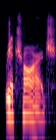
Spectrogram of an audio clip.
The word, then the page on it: recharge: American English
